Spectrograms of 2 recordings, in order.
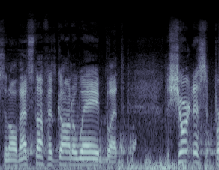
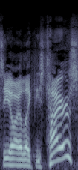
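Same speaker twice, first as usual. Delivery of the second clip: ordinary talk, nothing marked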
